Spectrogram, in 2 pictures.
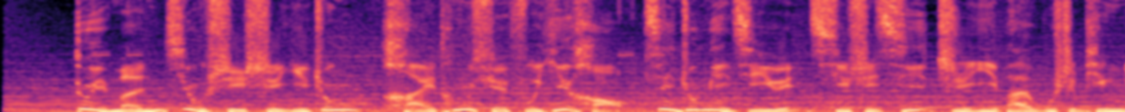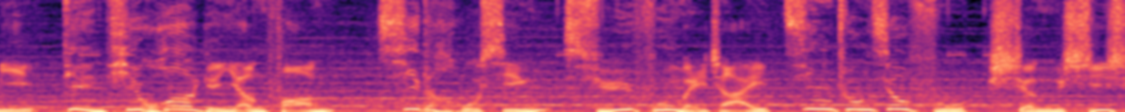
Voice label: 男 广告; 海通学府

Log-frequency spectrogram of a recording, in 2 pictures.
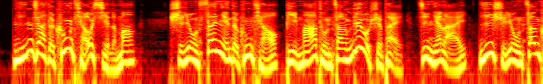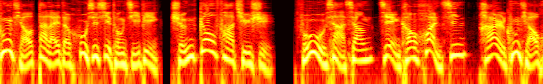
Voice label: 男 激情大气 广告 促销

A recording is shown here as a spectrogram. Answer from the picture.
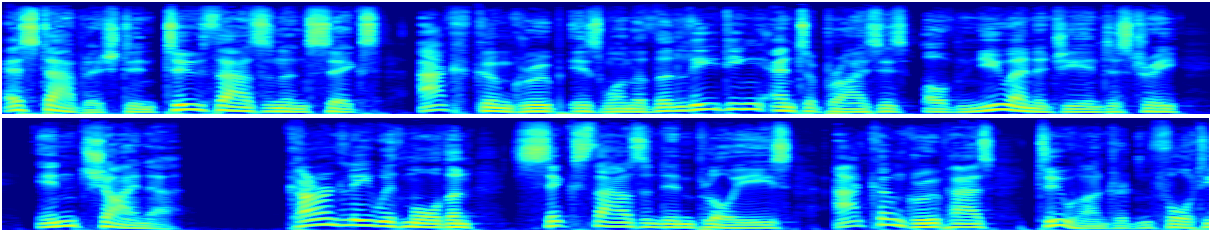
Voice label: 外籍 公司宣传片; Akcome爱康科技

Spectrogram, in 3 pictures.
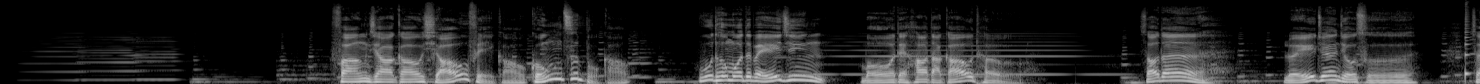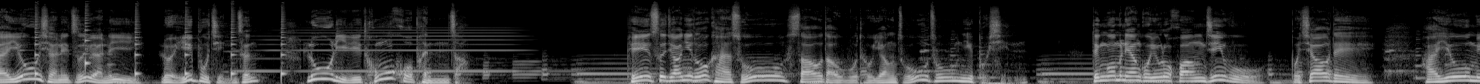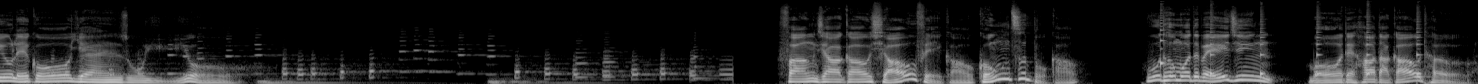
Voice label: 重庆话; 长沙银行; 守住钱袋子; 创造幸福家

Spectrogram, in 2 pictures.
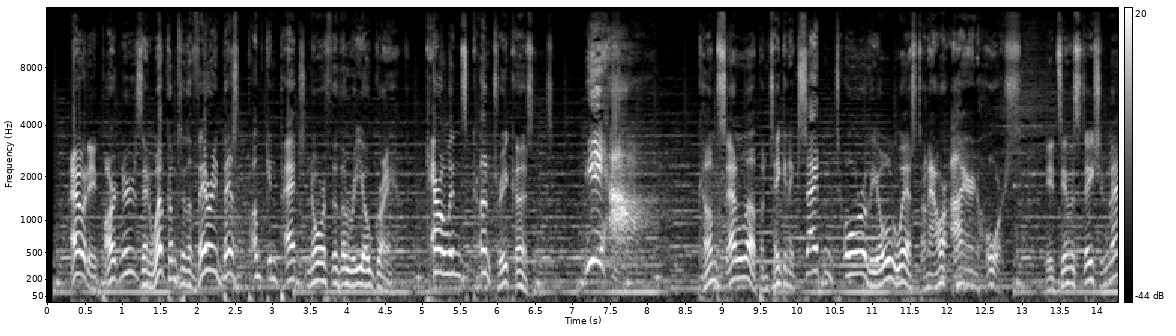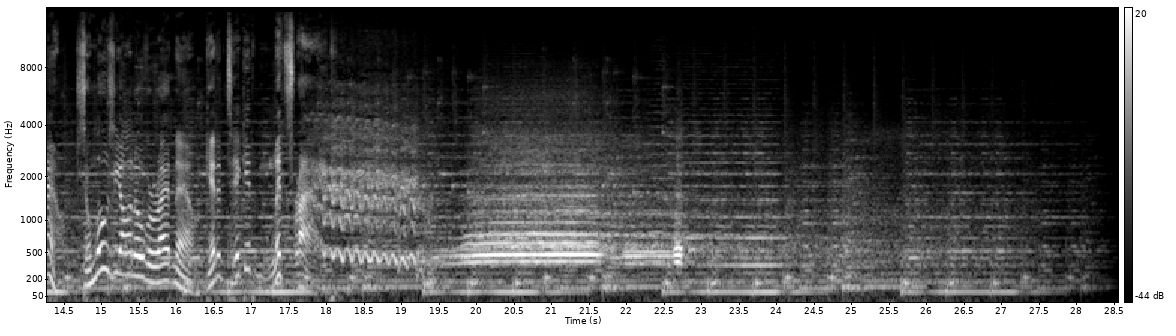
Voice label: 外籍英男 模仿西部牛仔

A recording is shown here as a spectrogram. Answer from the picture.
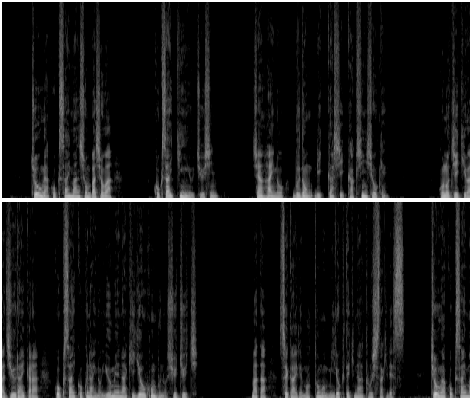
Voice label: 日语男 房地产宣传片 声音柔和

